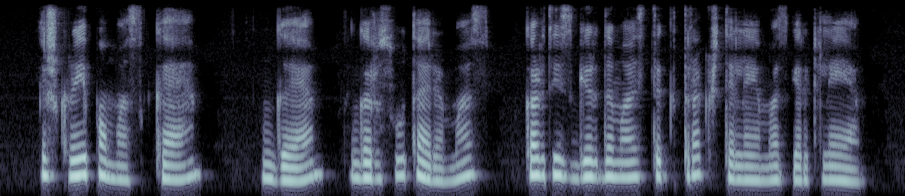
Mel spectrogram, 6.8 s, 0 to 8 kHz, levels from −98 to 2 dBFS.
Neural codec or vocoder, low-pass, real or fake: none; 7.2 kHz; real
